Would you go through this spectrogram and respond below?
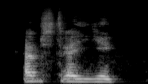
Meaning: inflection of abstraire: 1. second-person plural imperfect indicative 2. second-person plural present subjunctive
- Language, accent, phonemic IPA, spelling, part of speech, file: French, Canada, /ap.stʁɛj.je/, abstrayiez, verb, LL-Q150 (fra)-abstrayiez.wav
